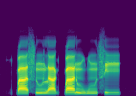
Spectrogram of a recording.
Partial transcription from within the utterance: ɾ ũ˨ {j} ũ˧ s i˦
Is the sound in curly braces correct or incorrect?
incorrect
